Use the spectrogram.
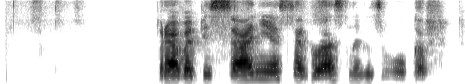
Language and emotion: Russian, neutral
